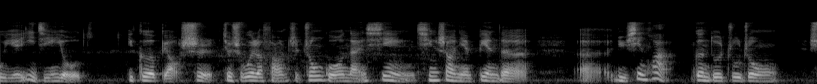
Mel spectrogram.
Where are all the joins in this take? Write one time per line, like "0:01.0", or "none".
0:02.2
0:06.9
